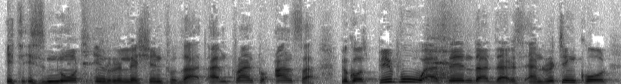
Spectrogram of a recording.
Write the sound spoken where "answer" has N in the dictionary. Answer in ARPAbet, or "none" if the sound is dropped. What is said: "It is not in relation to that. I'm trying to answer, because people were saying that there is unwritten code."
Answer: N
